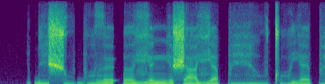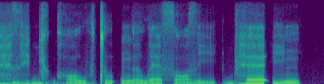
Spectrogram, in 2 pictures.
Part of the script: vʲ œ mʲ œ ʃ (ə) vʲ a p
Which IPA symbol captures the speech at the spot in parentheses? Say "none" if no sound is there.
a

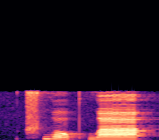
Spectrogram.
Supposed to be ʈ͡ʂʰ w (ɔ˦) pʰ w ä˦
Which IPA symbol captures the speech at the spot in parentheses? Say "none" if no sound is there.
ɔ˥˨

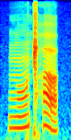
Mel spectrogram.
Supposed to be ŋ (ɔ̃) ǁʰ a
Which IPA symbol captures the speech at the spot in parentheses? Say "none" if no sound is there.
ɔ̃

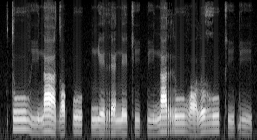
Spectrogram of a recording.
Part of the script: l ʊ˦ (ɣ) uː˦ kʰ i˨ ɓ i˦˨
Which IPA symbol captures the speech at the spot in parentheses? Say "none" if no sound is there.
ɣ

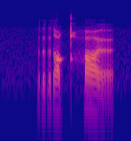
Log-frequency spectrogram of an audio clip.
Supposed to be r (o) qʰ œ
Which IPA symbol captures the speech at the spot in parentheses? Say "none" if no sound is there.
o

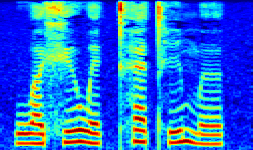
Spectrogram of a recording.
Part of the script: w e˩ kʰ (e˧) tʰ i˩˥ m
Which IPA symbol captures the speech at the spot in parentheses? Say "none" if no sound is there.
ɛ˧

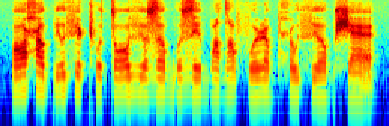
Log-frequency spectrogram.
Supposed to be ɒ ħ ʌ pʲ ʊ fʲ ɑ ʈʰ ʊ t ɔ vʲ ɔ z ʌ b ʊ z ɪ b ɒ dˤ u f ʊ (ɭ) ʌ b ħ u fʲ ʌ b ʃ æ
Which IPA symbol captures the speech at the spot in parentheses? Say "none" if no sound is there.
ɭ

